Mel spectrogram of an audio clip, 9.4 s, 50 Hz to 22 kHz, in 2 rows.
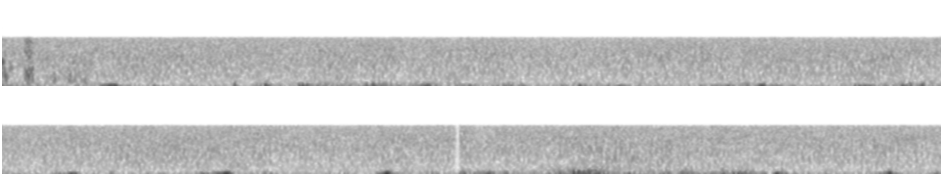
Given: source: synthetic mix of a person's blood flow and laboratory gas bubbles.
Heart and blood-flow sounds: Doppler ultrasound of blood flow; subclavian vein
0.00-0.18 s: bubbles
0.21-0.45 s: bubbles
From the record:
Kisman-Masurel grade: 212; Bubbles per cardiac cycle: several, 3 to 8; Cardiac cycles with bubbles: 1 to 10%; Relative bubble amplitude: moderate (0.250 to 0.450); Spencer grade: 1 (occasional bubble signal discernible with the cardiac motion signal, with majority of cardiac periods free of bubbles); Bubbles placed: anywhere in the cardiac cycle

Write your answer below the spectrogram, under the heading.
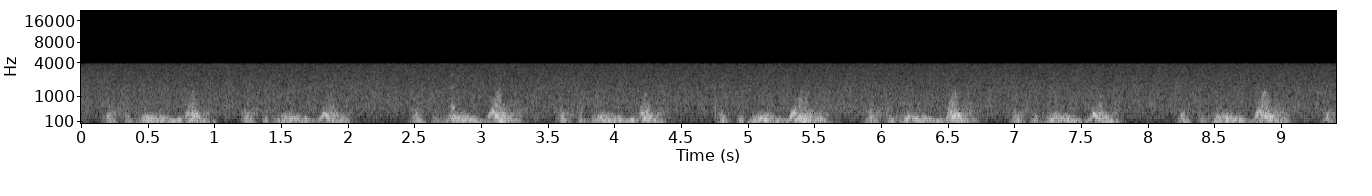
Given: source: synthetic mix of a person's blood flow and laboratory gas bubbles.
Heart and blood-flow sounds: Doppler ultrasound of blood flow; precordium
2.77-2.82 s: bubbles
From the record:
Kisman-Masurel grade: 112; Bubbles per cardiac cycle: 1 to 2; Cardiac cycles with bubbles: 1 to 10%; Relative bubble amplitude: moderate (0.250 to 0.450); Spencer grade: 1 (occasional bubble signal discernible with the cardiac motion signal, with majority of cardiac periods free of bubbles); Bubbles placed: only in the low amplitude regions of the cardiac cycle

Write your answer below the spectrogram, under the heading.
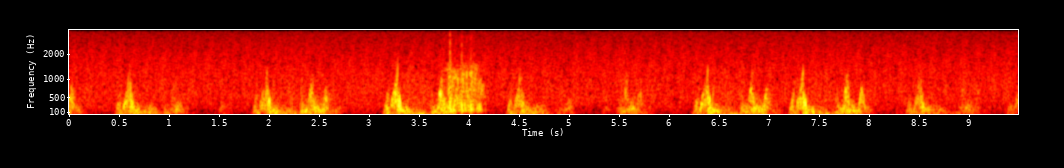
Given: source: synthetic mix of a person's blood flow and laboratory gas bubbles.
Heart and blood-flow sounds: Doppler ultrasound of blood flow; precordium
3.71-4.17 s: bubbles
From the record:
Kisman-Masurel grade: 113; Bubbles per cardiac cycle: 1 to 2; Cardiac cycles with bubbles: 1 to 10%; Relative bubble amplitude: loud (0.450 to 0.775); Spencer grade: 1 (occasional bubble signal discernible with the cardiac motion signal, with majority of cardiac periods free of bubbles); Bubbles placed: anywhere in the cardiac cycle

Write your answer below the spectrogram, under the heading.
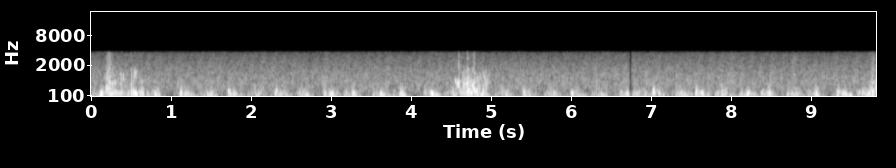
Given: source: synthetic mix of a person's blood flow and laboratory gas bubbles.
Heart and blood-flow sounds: Doppler ultrasound of blood flow; precordium
0.15-0.68 s: bubbles
4.51-5.00 s: bubbles
9.61-9.82 s: bubbles
From the record:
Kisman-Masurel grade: 223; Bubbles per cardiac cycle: several, 3 to 8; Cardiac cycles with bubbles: 10 to 50%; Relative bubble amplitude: loud (0.450 to 0.775); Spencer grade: 2 (many but less than half of the cardiac periods contain bubble signals, singularly or in groups); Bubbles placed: anywhere in the cardiac cycle

